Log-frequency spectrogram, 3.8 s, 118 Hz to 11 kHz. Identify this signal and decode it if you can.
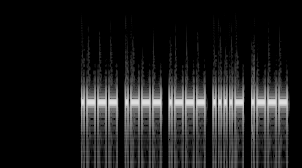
Morse code, heard as a keyed tone, about 36 wpm, 700 Hz. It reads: JJJ4J
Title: Five Challenging Letter-Number Combinations 35wpm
